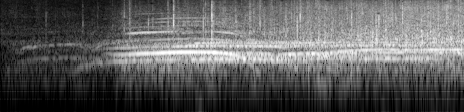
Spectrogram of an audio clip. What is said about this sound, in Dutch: En nu al applaus.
